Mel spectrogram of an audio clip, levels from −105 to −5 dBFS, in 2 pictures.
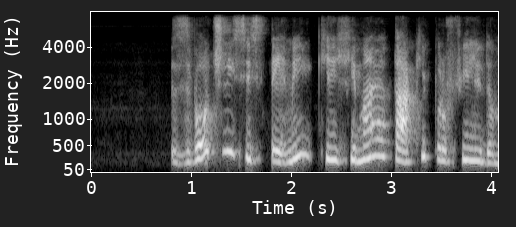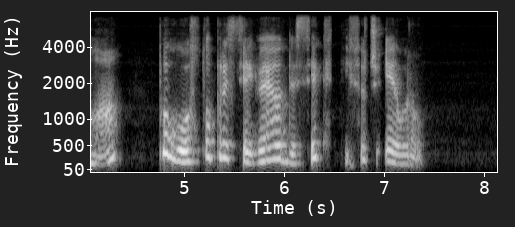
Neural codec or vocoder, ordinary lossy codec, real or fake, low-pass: codec, 24 kHz, 3 kbps, HILCodec; none; fake; 7.2 kHz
